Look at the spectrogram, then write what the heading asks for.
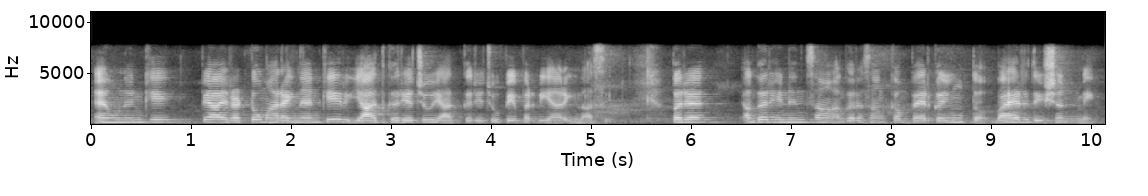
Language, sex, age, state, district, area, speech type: Sindhi, female, 45-60, Maharashtra, Mumbai Suburban, urban, spontaneous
